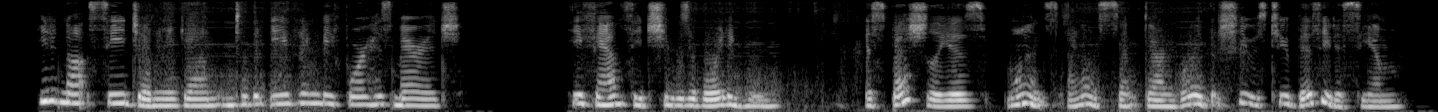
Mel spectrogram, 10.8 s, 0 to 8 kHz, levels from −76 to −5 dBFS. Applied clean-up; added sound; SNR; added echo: neural separator model SepFormer DNS4.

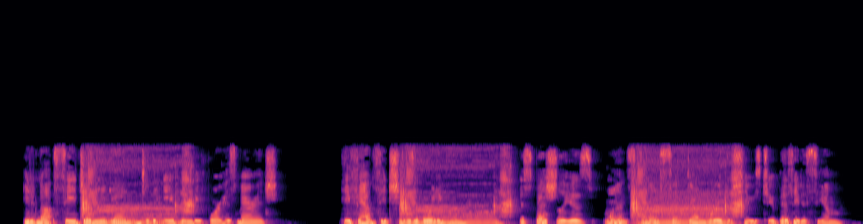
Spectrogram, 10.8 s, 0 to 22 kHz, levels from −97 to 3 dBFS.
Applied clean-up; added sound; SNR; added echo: classical method WPE with log-MMSE.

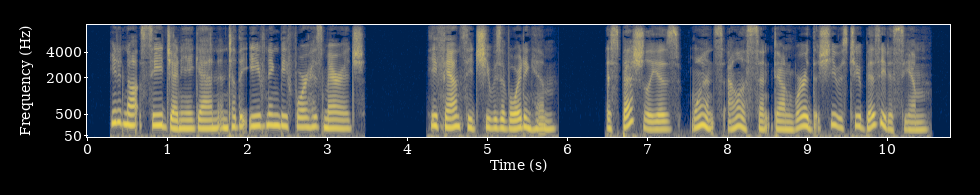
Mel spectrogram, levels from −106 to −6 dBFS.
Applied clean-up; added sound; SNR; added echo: none; none; none; none.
